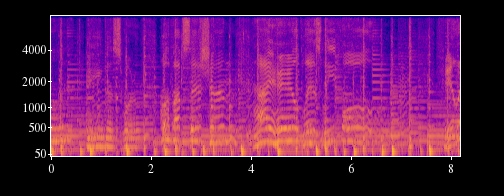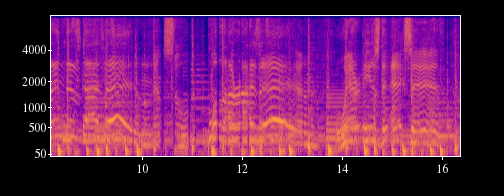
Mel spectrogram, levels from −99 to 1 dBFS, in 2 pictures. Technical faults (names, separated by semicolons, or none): repeated packet loss (robotic sound); jitter buffer speed-up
